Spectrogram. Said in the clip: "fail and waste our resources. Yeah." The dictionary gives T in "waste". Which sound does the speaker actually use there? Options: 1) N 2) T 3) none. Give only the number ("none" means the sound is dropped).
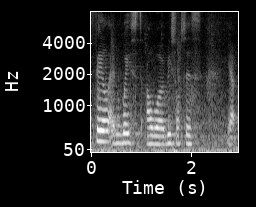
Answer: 2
